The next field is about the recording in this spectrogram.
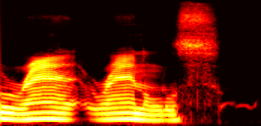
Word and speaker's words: Rannells: I don't know if I'm saying his name right, but I love that dude. – Andrew Reynolds? – Andrew Rannells. – Rannells, yeah.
